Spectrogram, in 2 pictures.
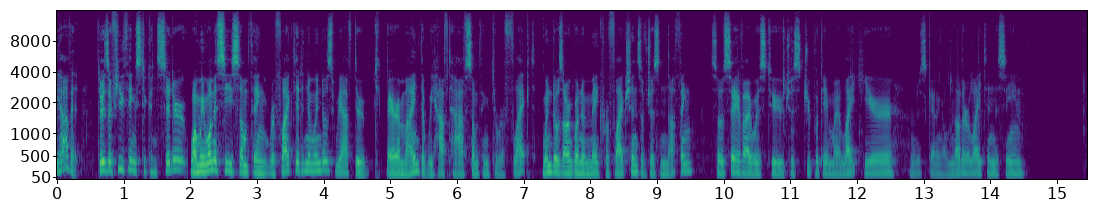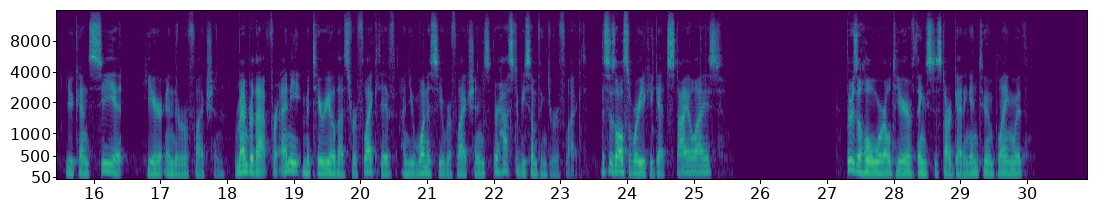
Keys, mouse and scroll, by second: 0.5 shift+middle click, 0.7 middle click, 1.5 click, 5.3 middle click, 5.7 scroll down 1, 5.9 scroll up 1, 6.0 middle click, 6.8 click, 7.7 alt+middle click, 8.3 shift+middle click, 9.6 middle click, 10.8 shift+d, 11.2 click, 11.9 s, 12.8 click, 13.2 s, 13.6 y, 14.4 click, 14.8 KP_1, 14.9 Return, 15.0 space, 15.1 alt+middle click, 15.2 r, 15.3 click, 15.4 g, 16.6 click, 17.9 r, 18.8 click, 19.2 middle click, 20.1 s, 20.3 x, 21.2 click, 21.8 alt+middle click, 22.0 r, 22.7 click, 23.2-25.9 typing, 23.5 middle click, 25.8 click, 26.1 click, 26.4 click, 29.3 middle click, 30.1 click, 30.2-30.9 typing, 30.2 click, 30.4 Return, 30.5 alt+z, 30.6 scroll up 1.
